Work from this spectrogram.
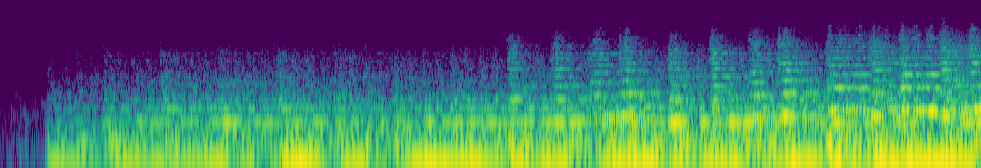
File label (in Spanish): Concierto para trompeta y cuerdas; V. Kruglik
